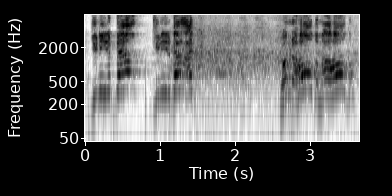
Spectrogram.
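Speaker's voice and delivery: high, loud mock eager dad; eager helpful dad. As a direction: offer the belt like a pushy helpful dad. Another dad offering to help spank.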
